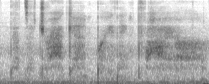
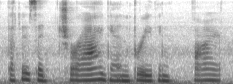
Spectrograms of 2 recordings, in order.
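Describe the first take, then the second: First: Softer, hushed whisper. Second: Said in the usual way. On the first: Real, not acted. Reader pointing out the dragon to viewers, whispered. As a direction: whisper it in awe, barely voiced. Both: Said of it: "when I whisper".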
